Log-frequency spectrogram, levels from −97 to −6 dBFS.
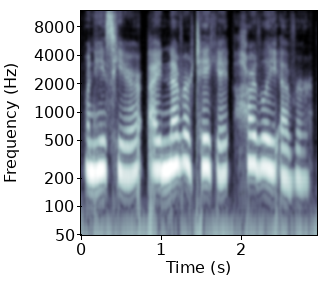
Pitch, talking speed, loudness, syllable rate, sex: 240 Hz, 160 wpm, -15 LUFS, 4.8 syllables/s, female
